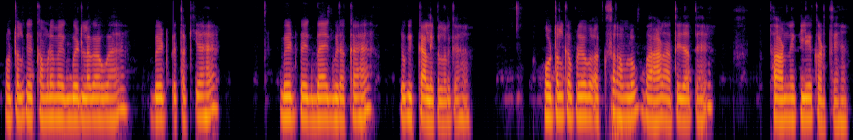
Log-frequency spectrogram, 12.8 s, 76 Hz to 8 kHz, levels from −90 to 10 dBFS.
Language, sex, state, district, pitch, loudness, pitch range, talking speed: Hindi, male, Bihar, Saran, 155 Hz, -19 LUFS, 155-165 Hz, 185 wpm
